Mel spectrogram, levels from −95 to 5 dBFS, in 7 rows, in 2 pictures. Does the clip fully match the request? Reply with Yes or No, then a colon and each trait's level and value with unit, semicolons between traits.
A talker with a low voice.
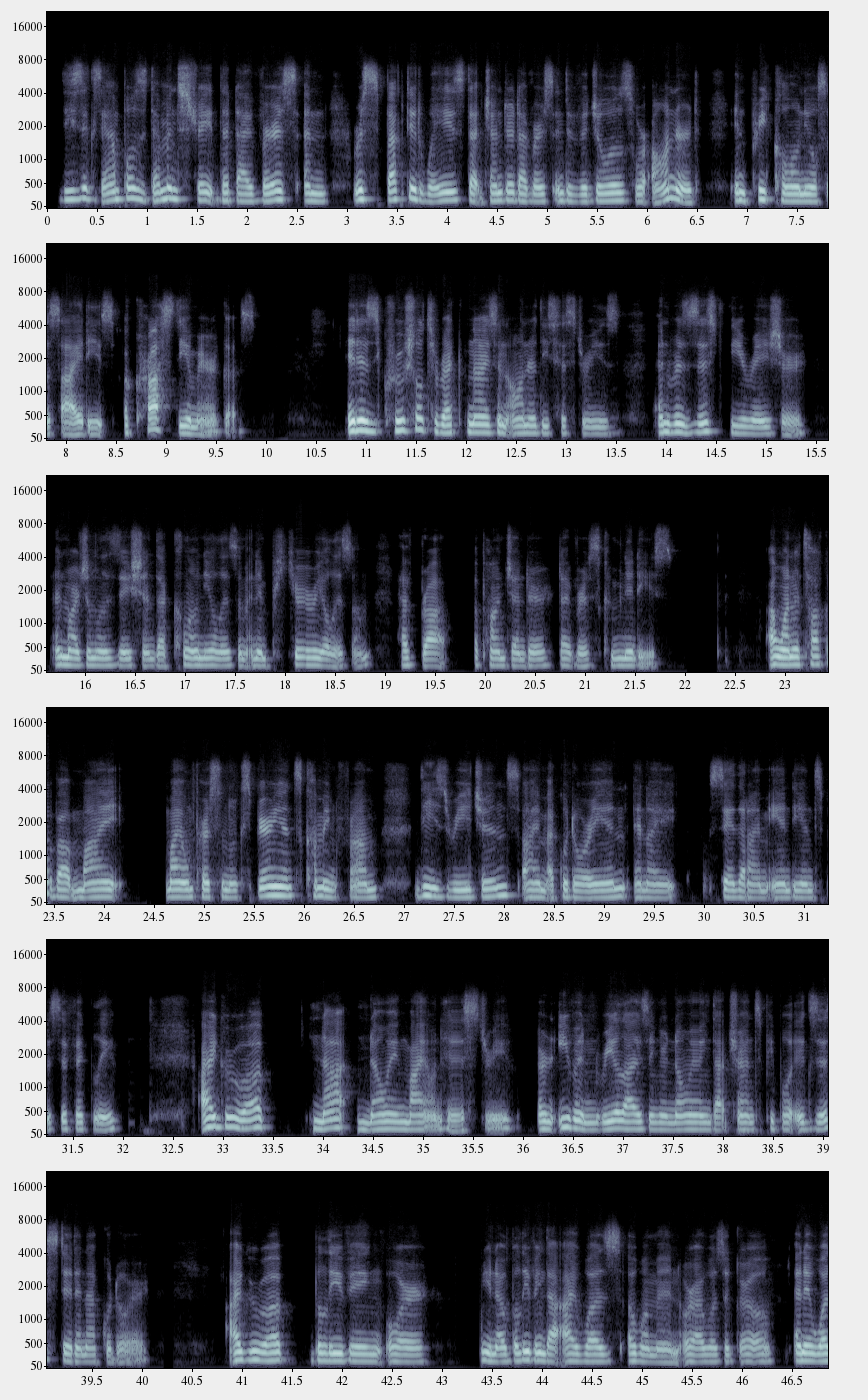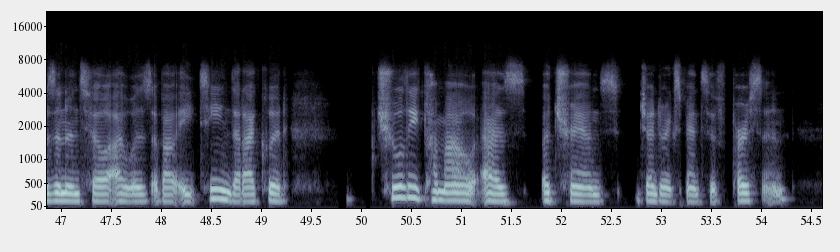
No: medium, 150 Hz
